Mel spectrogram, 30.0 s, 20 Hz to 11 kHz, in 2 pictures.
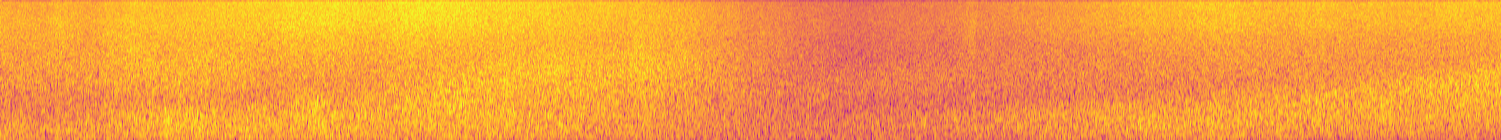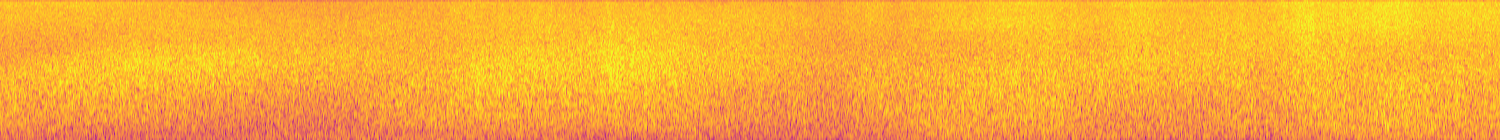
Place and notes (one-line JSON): {"title": "台東市, Taiwan - The beach at night", "date": "2014-01-16 18:43:00", "description": "Sitting on the beach, The sound of the waves at night, Zoom H6 M/S", "latitude": "22.75", "longitude": "121.16", "timezone": "Asia/Taipei"}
